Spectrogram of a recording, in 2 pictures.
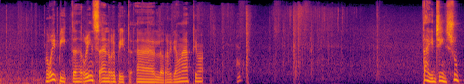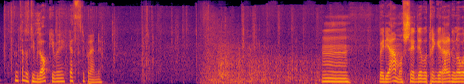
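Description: A young man talks calmly into a microphone, close by.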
